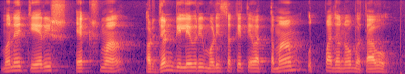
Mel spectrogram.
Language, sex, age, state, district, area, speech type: Gujarati, male, 45-60, Gujarat, Surat, urban, read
